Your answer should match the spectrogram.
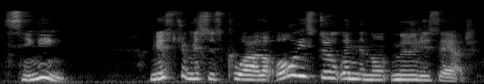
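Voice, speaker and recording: A woman's voice: on the high side, animated, normal speed, mellow, close to an everyday voice, poor audio. A woman voicing a complaining elderly lady flower in a children's storybook. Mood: grumbling. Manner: complaining, grumbly.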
